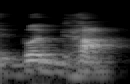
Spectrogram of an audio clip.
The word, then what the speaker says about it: Buddha: So the actual pronunciation is Buddha.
